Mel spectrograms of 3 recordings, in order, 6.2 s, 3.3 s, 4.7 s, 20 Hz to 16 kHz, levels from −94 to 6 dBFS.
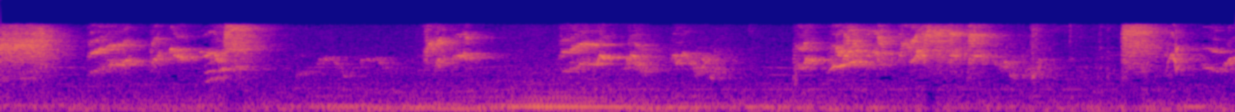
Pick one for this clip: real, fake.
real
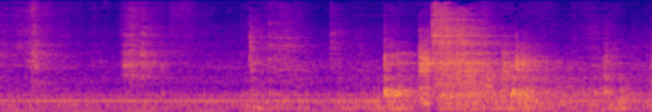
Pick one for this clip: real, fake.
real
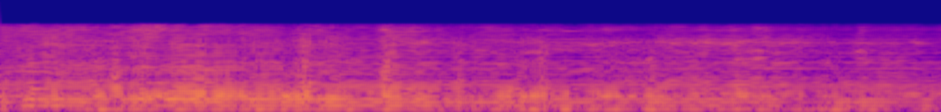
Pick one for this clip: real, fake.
fake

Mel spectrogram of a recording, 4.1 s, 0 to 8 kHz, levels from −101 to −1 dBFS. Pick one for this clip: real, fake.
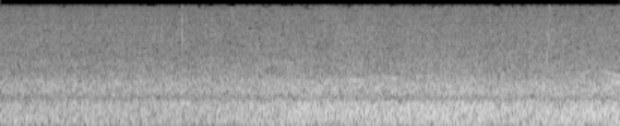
real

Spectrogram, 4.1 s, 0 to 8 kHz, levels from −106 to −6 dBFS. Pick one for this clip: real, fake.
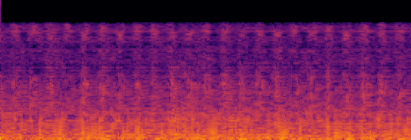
fake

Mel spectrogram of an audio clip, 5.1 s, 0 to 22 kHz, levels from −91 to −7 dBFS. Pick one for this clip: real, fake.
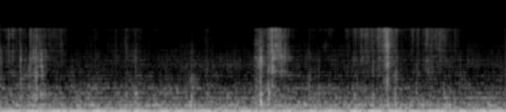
fake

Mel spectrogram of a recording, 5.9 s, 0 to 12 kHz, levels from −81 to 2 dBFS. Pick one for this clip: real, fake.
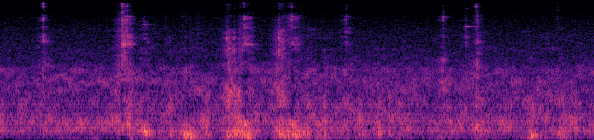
real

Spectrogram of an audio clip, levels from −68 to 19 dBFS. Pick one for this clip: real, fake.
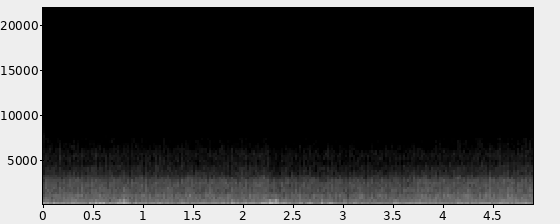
real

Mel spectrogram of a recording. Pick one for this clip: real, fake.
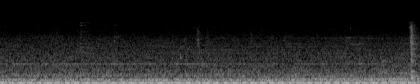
real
